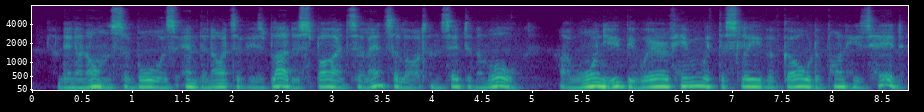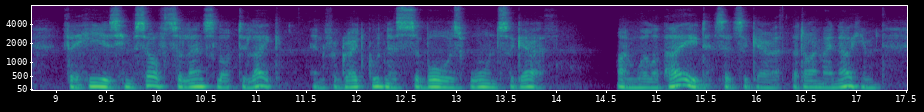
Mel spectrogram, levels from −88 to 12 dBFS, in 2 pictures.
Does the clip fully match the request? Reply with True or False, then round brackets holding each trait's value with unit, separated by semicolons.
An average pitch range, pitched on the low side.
True (3.7 semitones; 125 Hz)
